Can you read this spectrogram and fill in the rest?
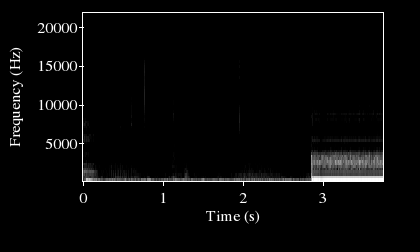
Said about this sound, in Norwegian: Da skal vi se om Kristin Husøy svarer når jeg ringer henne.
